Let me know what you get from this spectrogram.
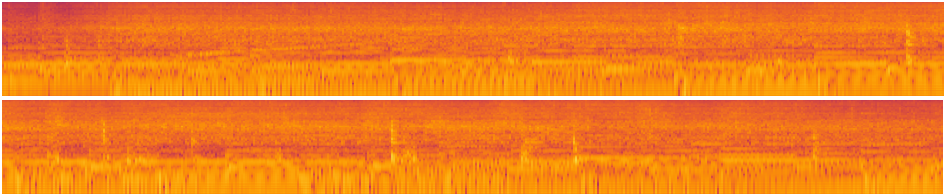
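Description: Onions and tomatoes frying and sizzling in sauce in a non-stick pan, stirred with a wooden spatula that knocks sharply against the pan about half a dozen times. Background music with held notes plays underneath.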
